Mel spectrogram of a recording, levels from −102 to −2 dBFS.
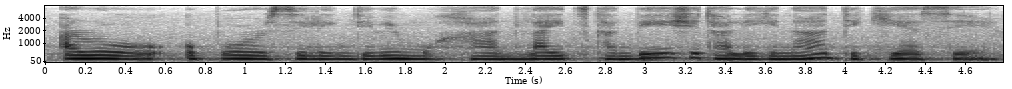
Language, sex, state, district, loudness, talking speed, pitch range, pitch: Nagamese, female, Nagaland, Dimapur, -14 LUFS, 140 wpm, 165-185 Hz, 170 Hz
